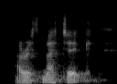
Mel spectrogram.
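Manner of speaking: arithmetic pronounced with stress on the E, adjective style. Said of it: "you put the emphasis on the E".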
